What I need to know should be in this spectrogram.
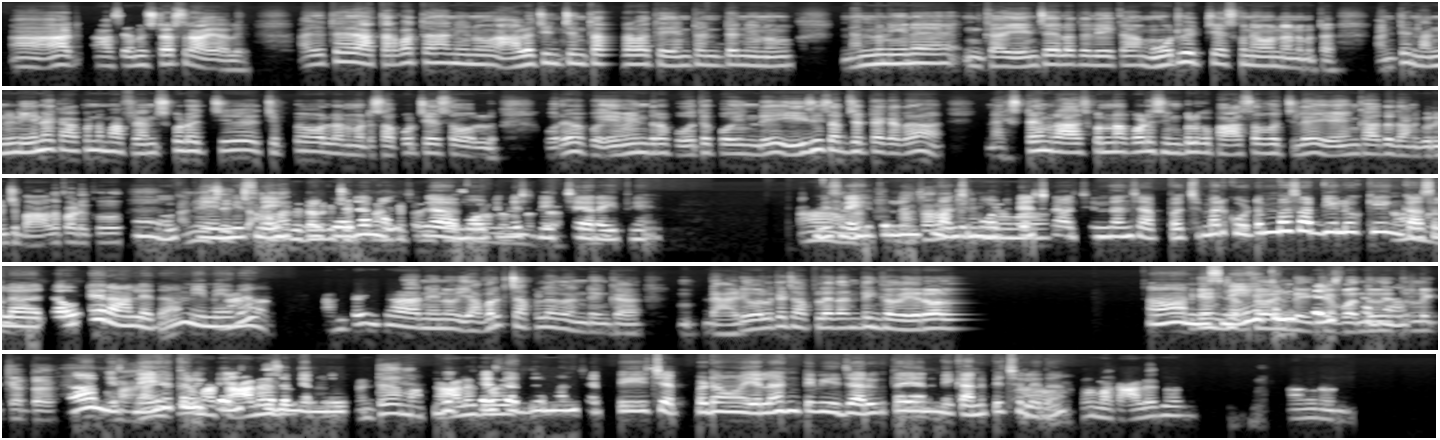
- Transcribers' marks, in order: in English: "సెమిస్టర్స్"; other background noise; in English: "మోటివేట్"; in English: "ఫ్రెండ్స్"; in English: "సపోర్ట్"; in English: "ఈజీ సబ్జెక్టే"; in English: "నెక్స్ట్ టైం"; in English: "సింపుల్‌గా పాస్"; in English: "ట్రై"; in English: "మోటివేషన్"; distorted speech; in English: "డ్యాడీ"; in English: "బుక్"; static
- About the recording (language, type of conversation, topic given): Telugu, podcast, విఫలమైన తర్వాత మళ్లీ ప్రేరణ పొందడానికి మీరు ఏ సూచనలు ఇస్తారు?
